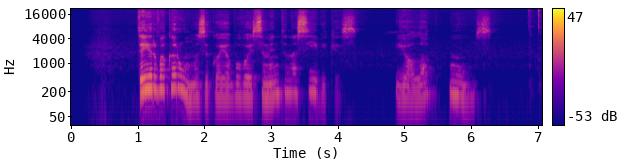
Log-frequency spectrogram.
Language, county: Lithuanian, Panevėžys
